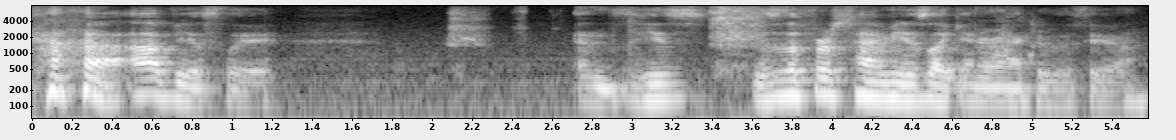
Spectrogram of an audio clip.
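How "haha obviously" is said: play-acted brief, raised chuckle through the words. Voicing a character agreeing he is the handsomest: little chuckle. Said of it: "he gives a, a little chuckle".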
